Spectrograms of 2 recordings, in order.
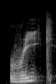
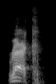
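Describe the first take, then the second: First: The word is said with a long vowel, like 'reek'. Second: The word is said with a short vowel, like 'wreck'.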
